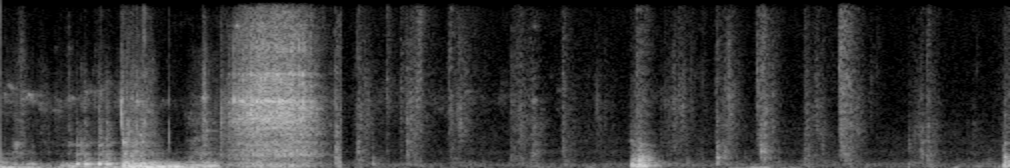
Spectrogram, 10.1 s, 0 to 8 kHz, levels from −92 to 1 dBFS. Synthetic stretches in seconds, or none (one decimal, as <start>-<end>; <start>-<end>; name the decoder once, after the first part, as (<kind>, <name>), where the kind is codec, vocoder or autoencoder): 1.5-4.2 (vocoder, BigVGAN v2)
